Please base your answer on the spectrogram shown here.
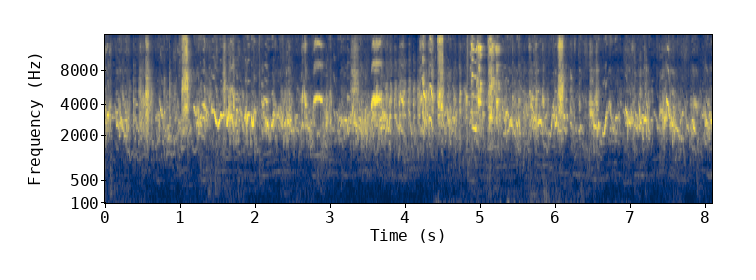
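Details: Budgerigars in rare colours chirp as they play with toys on June 18, 2023; many birds overlap in a lively high twitter with short whistled upslurs and occasional sharp clicks.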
